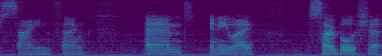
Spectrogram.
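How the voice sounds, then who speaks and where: Bright, sharp tone from a man with a New Zealand accent, medium in pitch. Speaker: streamer, game developer and artist. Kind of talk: casual livestream chat. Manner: casual, filler-heavy.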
